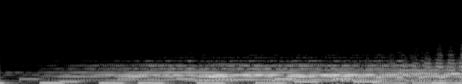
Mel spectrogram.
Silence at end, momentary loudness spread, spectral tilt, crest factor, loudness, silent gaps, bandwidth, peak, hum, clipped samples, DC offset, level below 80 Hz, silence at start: 0 s; 11 LU; -11.5 dB/octave; 14 dB; -21 LUFS; none; 1.8 kHz; -6 dBFS; none; under 0.1%; under 0.1%; -28 dBFS; 0 s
